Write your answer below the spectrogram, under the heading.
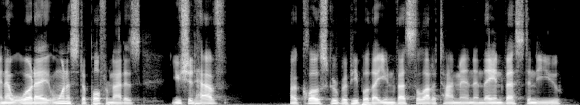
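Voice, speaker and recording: A man at a fairly low pitch and fairly quick pace, monotone and flat in intonation, in a very clean recording with a silent background. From Michigan, moved to the US South at twelve. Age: 20s. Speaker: podcast host. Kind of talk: casual chat. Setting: studio-like room.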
